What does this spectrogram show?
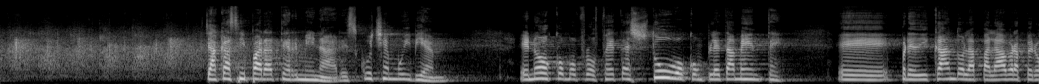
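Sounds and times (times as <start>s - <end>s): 
audience applause: 0.0s - 2.2s
speech: 2.1s - 4.6s, 5.2s - 10.3s.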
